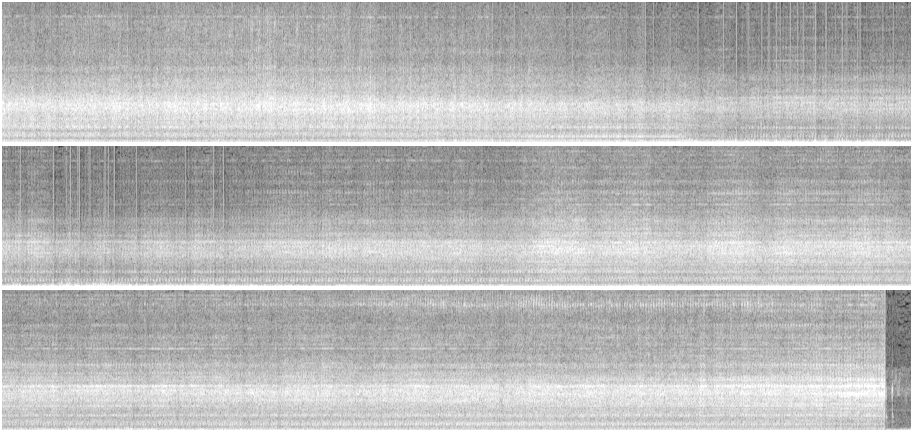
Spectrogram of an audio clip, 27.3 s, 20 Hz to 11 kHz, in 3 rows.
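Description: A John Deere 6400 tractor's four-cylinder diesel engine running steadily as the tractor drives. The engine note changes about seven seconds in, and the sound cuts off abruptly near the end.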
